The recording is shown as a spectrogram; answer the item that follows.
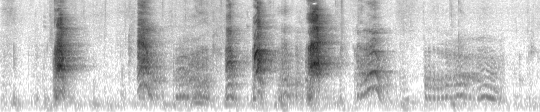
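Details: Shih Tzu puppies, six weeks old, compete in a barking contest with spaced, piercing single yaps, some carrying a rough growly edge, before the noise trails off into low murmuring.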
